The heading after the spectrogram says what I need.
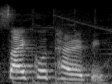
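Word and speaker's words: psychotherapy: साइकोलॉजी psychiatrist psychiatrist next साइकोथेरेपी साइकोथेरेपी यहां पे P silent होता है इसलिए एस का साउंड से प्रोड्यूस होता है क्या हो जाएगा साइकोलॉजी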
